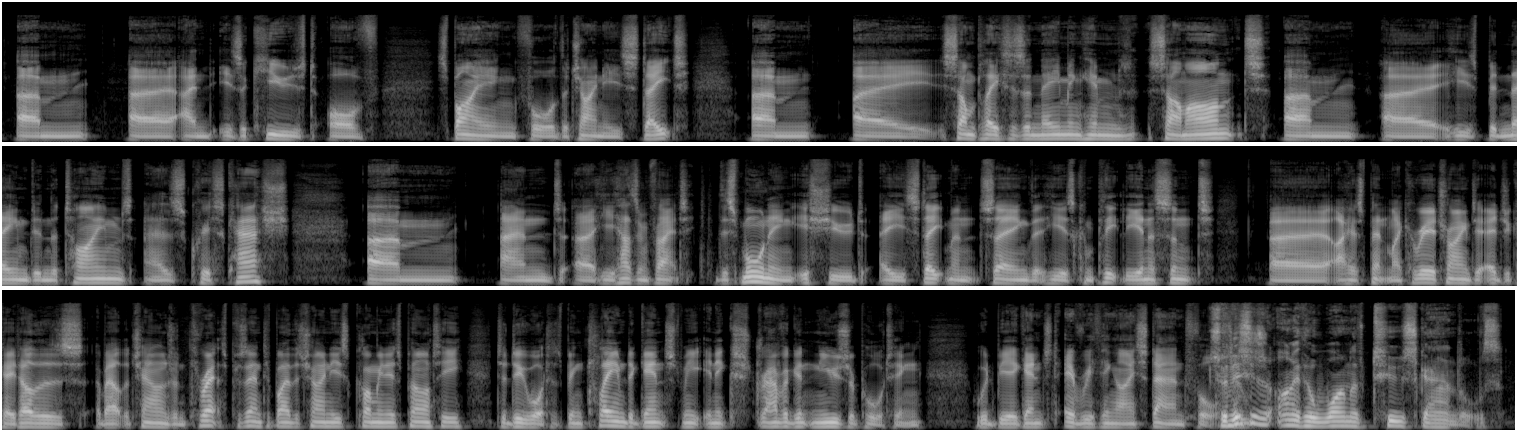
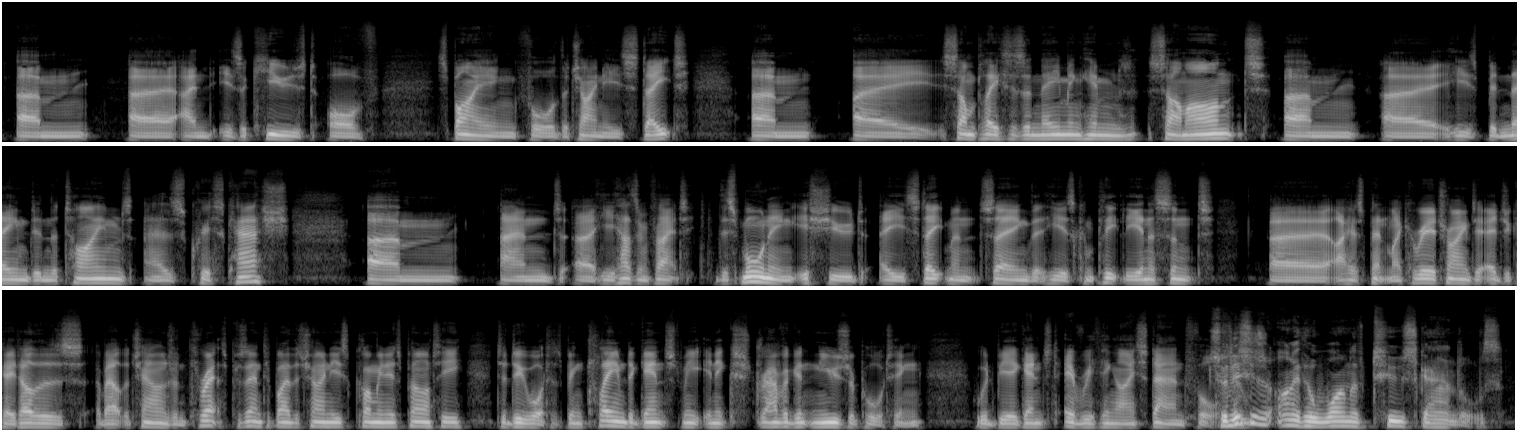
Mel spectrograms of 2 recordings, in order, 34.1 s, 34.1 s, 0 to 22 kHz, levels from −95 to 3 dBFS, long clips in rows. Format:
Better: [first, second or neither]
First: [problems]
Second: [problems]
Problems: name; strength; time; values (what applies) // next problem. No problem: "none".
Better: first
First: none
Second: muffled; slightly; fading above 3 kHz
